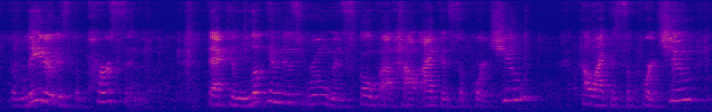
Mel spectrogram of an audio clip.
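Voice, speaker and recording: A loud woman speaks in an animated tone with very wide pitch swings. Audible room echo and noticeable background noise fill the recording. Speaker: motivational speaker. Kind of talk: conference talk.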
